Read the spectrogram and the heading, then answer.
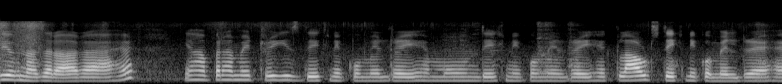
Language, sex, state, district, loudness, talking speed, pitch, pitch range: Hindi, female, Punjab, Fazilka, -20 LUFS, 190 wpm, 175 Hz, 170-195 Hz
